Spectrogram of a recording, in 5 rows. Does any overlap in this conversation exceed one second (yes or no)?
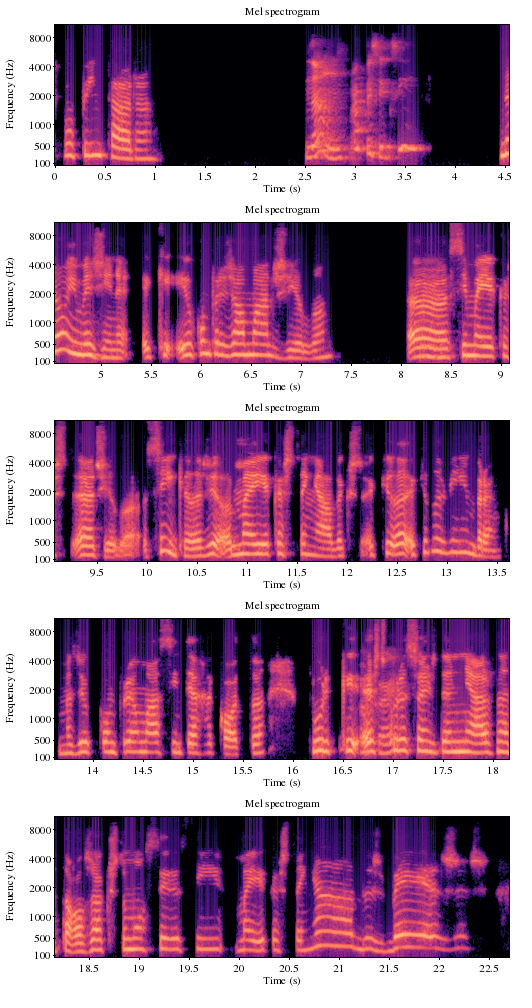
no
